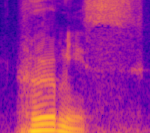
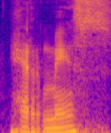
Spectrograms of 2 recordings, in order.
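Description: First: The name is said with an American pronunciation. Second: The name is said with a Batak pronunciation. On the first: "Biasanya tuh kalau US, Amerika gitu Hermes gitu" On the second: "nah itu mungkin orang Batak mungkin"

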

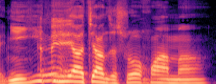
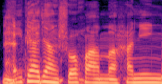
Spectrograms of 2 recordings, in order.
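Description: First: It sounds irritated, with a sharp edge. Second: It sounds sweet, in a raised pitch.

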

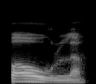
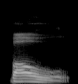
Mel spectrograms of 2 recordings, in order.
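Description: First: An extra syllable follows the L, Indian style. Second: The final L is fully pronounced, American style.

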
